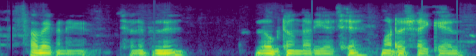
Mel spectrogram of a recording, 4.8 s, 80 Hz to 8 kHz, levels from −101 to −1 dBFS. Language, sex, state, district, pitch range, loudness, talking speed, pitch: Bengali, male, West Bengal, Malda, 95-105 Hz, -18 LUFS, 100 wpm, 95 Hz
